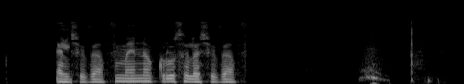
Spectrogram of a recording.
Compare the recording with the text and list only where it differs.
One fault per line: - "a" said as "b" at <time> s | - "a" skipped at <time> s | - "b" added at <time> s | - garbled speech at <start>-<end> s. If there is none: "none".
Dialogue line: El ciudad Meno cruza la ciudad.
none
